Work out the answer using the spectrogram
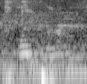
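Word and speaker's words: Klaper: His last name is spelled K-L-A-P-E-R, so it looks like Clapper.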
